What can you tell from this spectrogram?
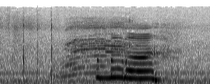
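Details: Pet cat playing with a fox tail utters one drawn-out meow that rises, then holds a level tone before dropping away at the end; a person's voice is faintly heard nearby.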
